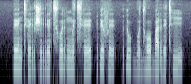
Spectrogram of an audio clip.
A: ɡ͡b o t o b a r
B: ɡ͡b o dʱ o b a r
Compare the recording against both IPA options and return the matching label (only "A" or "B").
B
